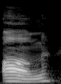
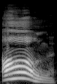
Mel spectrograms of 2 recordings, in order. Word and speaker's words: Aang: been saying it right i think that's famously it's aung nicole nicola or katara it's like aung what are you doing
